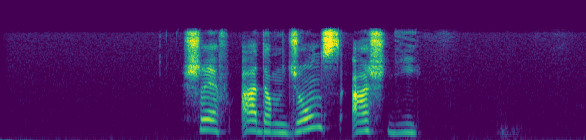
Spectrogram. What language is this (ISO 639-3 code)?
rus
